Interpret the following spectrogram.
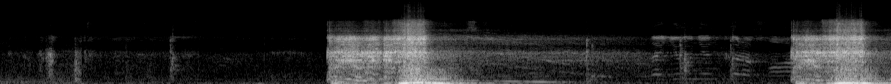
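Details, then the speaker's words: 1959 Ford Thunderbird, won't keep running: engine catches with a roar, revs briefly and dies within two seconds, fires again and stalls; also dies when feathering the pedal. Owner suspects only the idle circuit gets fuel, maybe plugged jets. "All right. So, it's having an issue with this thing not starting >> and uh it'll like start up but then die."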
